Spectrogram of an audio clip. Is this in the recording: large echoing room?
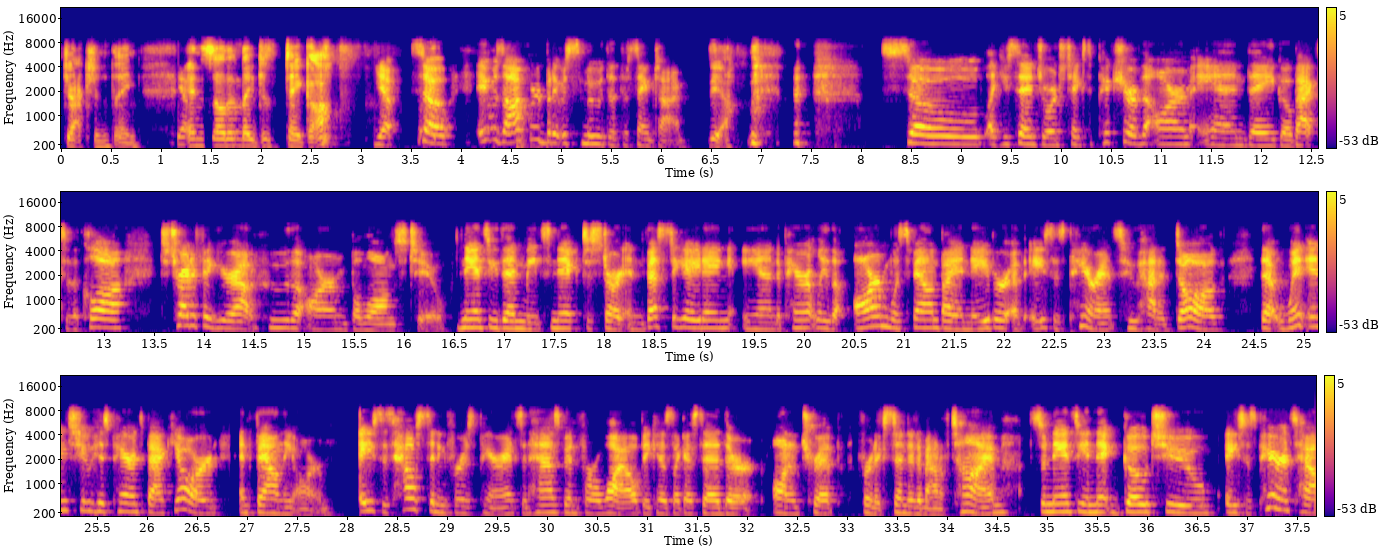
no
